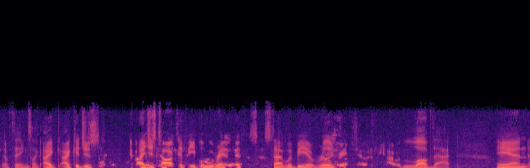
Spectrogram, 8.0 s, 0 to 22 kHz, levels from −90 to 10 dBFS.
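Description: From 1.46 to 1.73 s, a second voice leaks in about 10 dB under the speech. It is the other side's voice leaking through, likely loudspeaker echo the canceller left behind. It returns from 2.2 to 3.65 s, louder at about 5 dB down, and again from 4.92 to 5.6 s, faint at about 15 dB down.

Speech suppressed in double talk follows, from 1.93 to 3.07 s, from 3.39 to 4.06 s and from 5.06 to 6.01 s. Both sides overlap. The canceller likely mistook the talker for echo. The voice dips by roughly 15 to 20 dB.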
